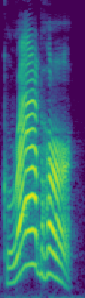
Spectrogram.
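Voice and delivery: loud, urgent command; shouted order. Acted. King shouting to his men to seize the fairy. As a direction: bark it at the guards. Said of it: "cried the king".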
